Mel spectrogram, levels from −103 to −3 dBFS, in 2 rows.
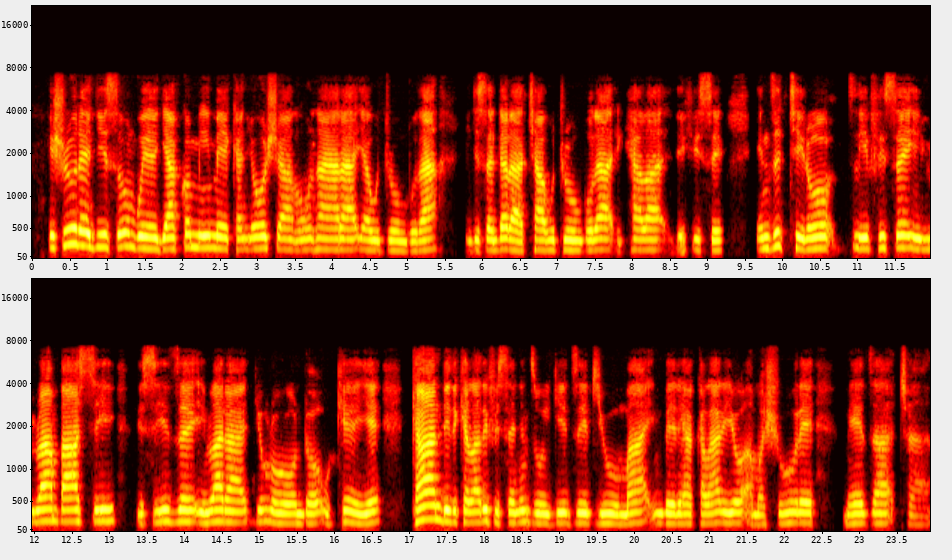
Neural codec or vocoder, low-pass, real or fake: codec, 24 kHz, 0.9 kbps, WavTokenizer, medium speech release version 1; 7.2 kHz; fake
